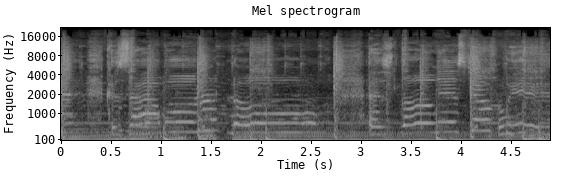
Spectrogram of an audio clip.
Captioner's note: sigh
